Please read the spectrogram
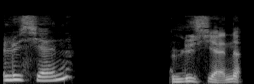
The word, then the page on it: Lucyenne: French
